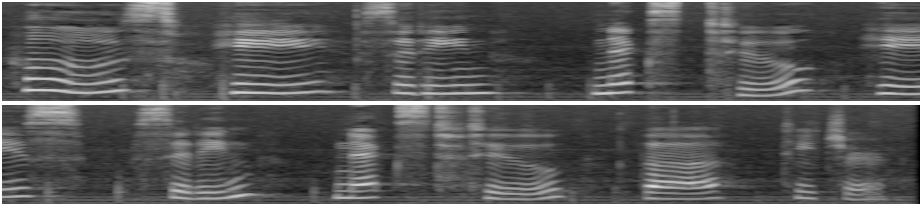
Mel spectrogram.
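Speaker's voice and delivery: word by word with gaps; slow and deliberate. Shown as a demonstration. Teacher modelling who's for learners, slow and separated. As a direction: take each word slowly and separately.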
